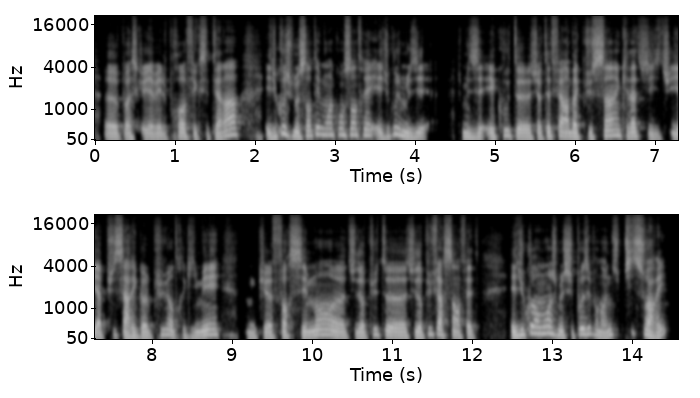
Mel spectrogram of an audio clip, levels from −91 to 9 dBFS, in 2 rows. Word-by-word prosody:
heu, 120 -1 +1
parce 120 -1 -1
qu'il 120 - -3
y - - +2
avait 110 -1 0
le 110 - -4
prof, 135 +4 -2
et 125 - -3
cetera. 150 - +1 0.3
Et 120 - -1
du 130 - -1
coup, 225 - 0
je 155 -7 -2
me 140 - +4
sentais 160 - +1
moins 195 -1 -2
concentré 190 -1 -2
et - - 0
du 135 +3 -6
coup, 215 - -2
je 195 - +1
me 145 - +3
disais 130 +1 -2 0.4
je 135 - -1
me - - +2
disais: 125 +1 0
«Écoute, 135 +4 -2
heu, 120 -2 +2
tu 115 - -2
vas - - -3
peut 140 - 0
être - - -5
faire 145 0 +2
un 135 - +3
bac 130 -1 +3
plus 130 - -4
5 165 +5 +2
et - - -1
là, 140 - +4
tu 115 -5 -7
tu - - -6
il 120 - +2
y - - +6
a 110 - +5
plus 125 +8 -7
"ça 125 - +4
rigole 115 -1 +1
plus" 165 +8 -6
entre 140 -5 -3
guillemets. 145 +9 +1 0.3
Donc 115 -1 -6
heu, 115 -2 +2
forcément, 135 +5 +1
heu, 125 -3 +1
tu 120 - -6
dois 120 -1 +2
plus 170 +9 -5
te 130 -5 +2
tu 120 +2 -2
dois 125 - +4
plus 180 - -6
faire 170 -3 +3
ça, 140 - +1
en 125 - +1
fait». 110 -3 -3 0.4
Et 135 - +6
du 155 +4 +2
coup, 195 - 0
à - - +4
un - - +2
moment, 210 +1 +2
je 170 - -1
me 140 - +3
suis 125 -1 -1
posé 180 +4 +1
pendant 145 -9 -1
une 140 - +1
petite 165 +7 -2
soirée, 135 -2 +3
135 Hz, 325 wpm, -24 LUFS, 120-165 Hz, 0.4 s, y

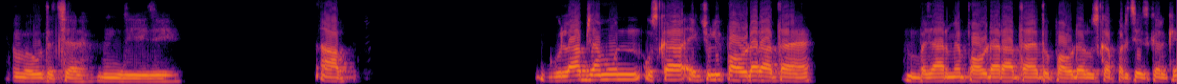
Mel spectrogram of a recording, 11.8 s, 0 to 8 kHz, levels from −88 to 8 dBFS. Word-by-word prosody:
बहुत 125 -1 0
अच्छा। 115 +1 -1 0.2
जी, 115 -3 +1
जी। 110 0 -2 1.4
आप - - -1 1.8
गुलाब 150 +4 0
जामुन 180 +1 +2
उसका 170 -1 +1
एक्चुअली 170 +4 0
पाउडर 155 0 +3
आता 140 -1 +1
है, 130 +2 -1 1.0
बाजार 130 +1 +1
में 135 - +1
पाउडर 130 +1 +2
आता 125 +1 +1
है 130 - +1
तो 130 - 0
पाउडर 125 +1 +2
उसका 125 0 0
परचेज़ 120 +1 -2
करके 130 +5 -1
130 Hz, 110 wpm, -23 LUFS, 125-150 Hz, 1.8 s, पाउडर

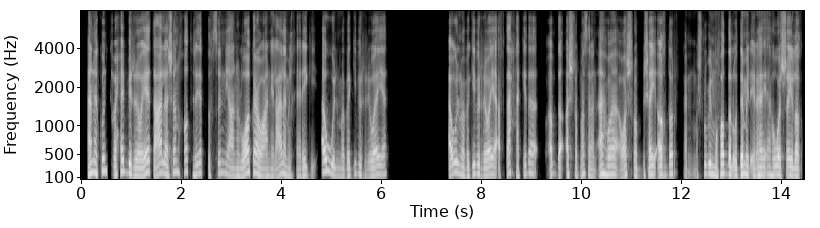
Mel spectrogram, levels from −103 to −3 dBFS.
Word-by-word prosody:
أنا 175 +3 +5
كنت 210 +5 0
باحب 175 +5 +1
الروايات 135 +4 +3
علشان 180 +2 +2
خاطر 190 -4 -4
هي 175 +3 0
بتفصِلني 170 +2 -7
عن 130 -2 -2
الواقع 170 +8 +3
وعن 125 -1 +1
العالم 135 +4 -1
الخارجي، 125 +2 -6
أول 185 -9 +1
ما 125 -1 -7
باجيب 125 +8 -6
الرواية 140 +4 -2 1.2
أول 185 - +3
ما 145 -4 0
باجيب 135 +6 -2
الرواية 145 0 +1
أفتحها 180 -8 -3
كده، 160 +6 -3
وأبدأ 160 +3 -2
أشرب 150 -3 -2
مثلًا 130 -9 -4
قهوة 155 0 +3
أو - - -1
أشرب 130 -5 -3
شاي 145 +1 +2
أخضر، 155 +4 +1
كان - - -12
مشروبي 165 0 -2
المفضَّل 155 +2 +4
قُدّام 155 +4 +4
القراية، 145 +1 +1
هو 145 +1 +3
الشاي 140 -1 +2
الأخض 130 -5 +1
150 Hz, 160 wpm, -22 LUFS, 130-165 Hz, 1.2 s, أنا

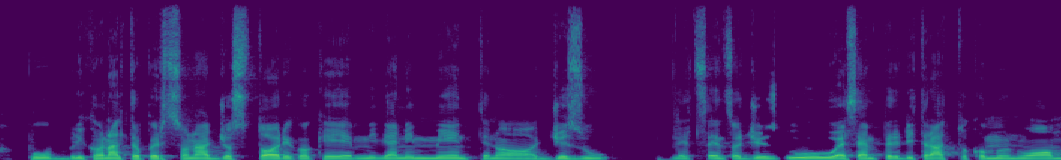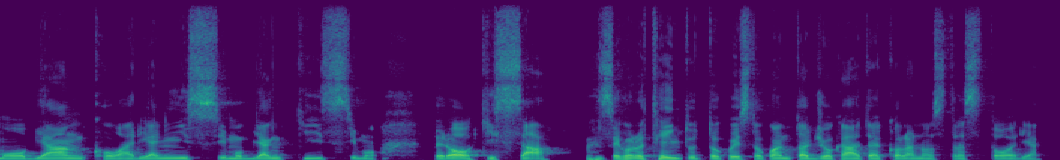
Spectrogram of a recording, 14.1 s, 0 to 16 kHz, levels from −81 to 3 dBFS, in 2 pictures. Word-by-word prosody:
pubblico? 90 -1 -1
Un 105 - +4
altro 105 +2 +3
personaggio 110 -2 +1
storico 105 +2 +2
che 95 -2 0
mi 90 +1 -2
viene 100 +1 0
in 110 - +1
mente 95 -2 0
no, 85 -2 0
Gesù, 95 0 -1 0.4
nel - - -6
senso 90 0 -1
Gesù, 100 +3 +2
è 85 - +4
sempre 105 0 +1
ritratto 110 +3 0
come 90 -1 -1
un 85 - -1
uomo 90 -1 +1
bianco, 95 -2 0
arianissimo, 95 +1 -1
bianchissimo 100 +3 -4 0.4
però, - - +5
chissà, - - 0 0.3
secondo 110 +2 +1
te 140 - +1
in 125 - +3
tutto 100 -1 -2
questo 130 -1 -1
quanto 100 -2 +1
ha - - +3
giocato - - +1
ecco, - - -2
la 80 - -1
nostra 80 -1 -6
storia? 80 -1 -5
95 Hz, 160 wpm, -24 LUFS, 90-105 Hz, 0.4 s, però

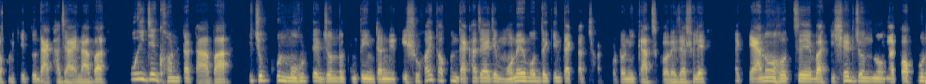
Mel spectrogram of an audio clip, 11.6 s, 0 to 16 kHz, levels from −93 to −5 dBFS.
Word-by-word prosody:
তখন 115 +2 -6
কিন্তু 130 0 -8
দেখা - - 0
যায় 100 0 +4
না। 105 - +5
বা 115 - +5 0.4
ঐযে 235 -2 +1
ঘন্টাটা 140 -9 -2 0.2
বা 110 - +7 0.3
কিছুক্ষণ 180 +1 -1
মুহূর্তের 150 +2 -1
জন্য 140 0 +1
কিন্তু 135 +1 -7
ইন্টারনেট 125 0 0
ইসূ 130 +4 -1
হয় 200 +4 -1
তখন 165 +2 -5
দেখা 130 +2 +1
যায় 145 -1 +3
যে, - - +2
মনের 155 +7 +4
মধ্যে 150 -1 0
কিন্তু 145 -1 -3
একটা - - -8
ছটফটানি 120 -1 -6
কাজ 105 -1 +3
করে। 110 -1 -2
যে - - 0
আসলে 125 +3 0 0.4
আ - - -3
কেন 135 +1 +8 0.2
হচ্ছে 140 +1 0 0.2
বা 130 - +6
কিসের 165 +5 +1
জন্য 140 -2 0 0.2
বা 130 - +7
কখন 140 +4 +1
140 Hz, 190 wpm, -26 LUFS, 125-150 Hz, 0.4 s, কেন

